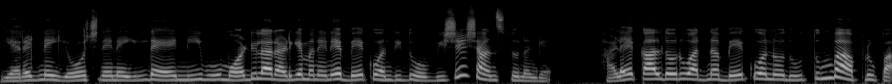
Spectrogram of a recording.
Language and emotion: Kannada, surprised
